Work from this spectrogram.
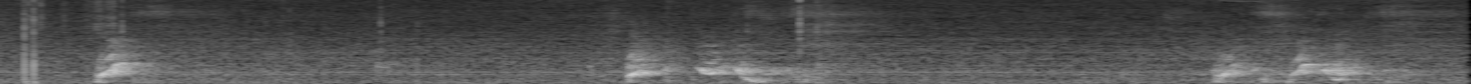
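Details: Sophie the dog making funny sounds in her sleep while dreaming: three bursts of soft muffled yips and whimpers, each a pair of quick squeaky notes, spaced roughly three seconds apart in a quiet indoor setting.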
